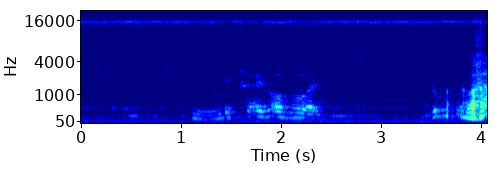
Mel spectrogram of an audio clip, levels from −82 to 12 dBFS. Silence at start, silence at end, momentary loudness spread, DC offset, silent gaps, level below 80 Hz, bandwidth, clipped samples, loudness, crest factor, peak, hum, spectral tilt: 0 s; 0 s; 9 LU; under 0.1%; none; -76 dBFS; 17 kHz; under 0.1%; -51 LUFS; 28 dB; -18 dBFS; none; -7 dB/octave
